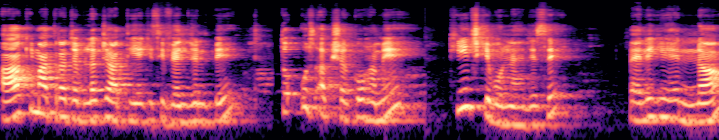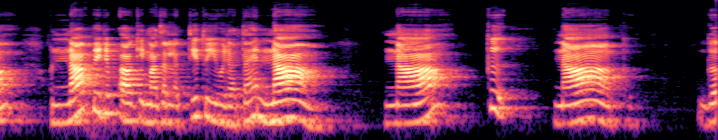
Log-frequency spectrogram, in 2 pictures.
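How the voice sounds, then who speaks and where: A young woman teaching a slow classroom lesson, spelling words out syllable by syllable and then blending them. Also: fairly high pitch, fairly bright tone. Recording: echoey room.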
